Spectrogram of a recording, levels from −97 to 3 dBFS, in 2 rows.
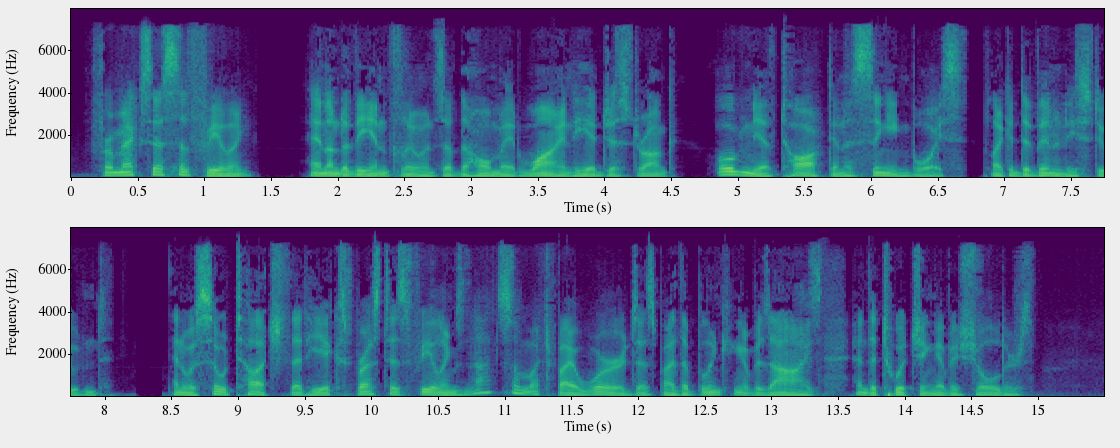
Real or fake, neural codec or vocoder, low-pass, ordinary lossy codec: fake; codec, 16 kHz, 2 kbps, X-Codec, HuBERT features, trained on LibriSpeech; 7.2 kHz; AAC, 32 kbps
